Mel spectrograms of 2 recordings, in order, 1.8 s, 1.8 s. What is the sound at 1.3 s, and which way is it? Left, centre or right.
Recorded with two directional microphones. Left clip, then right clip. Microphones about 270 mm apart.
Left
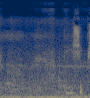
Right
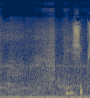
Whispering, centre.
